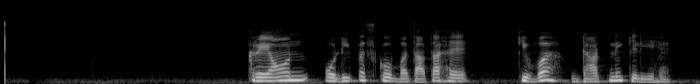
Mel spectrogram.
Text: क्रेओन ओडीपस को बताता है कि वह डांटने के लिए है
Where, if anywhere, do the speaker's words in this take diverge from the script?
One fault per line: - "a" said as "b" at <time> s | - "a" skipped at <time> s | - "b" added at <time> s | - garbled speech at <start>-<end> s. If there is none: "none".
none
